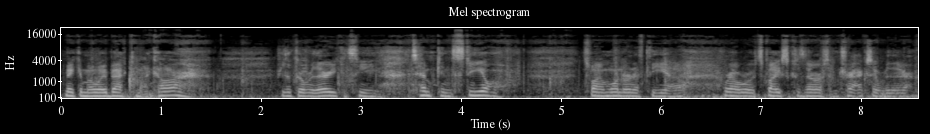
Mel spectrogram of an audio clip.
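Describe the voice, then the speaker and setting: A man's voice: a little high, fairly even intonation, a little fast, background noise. A man talking casually to viewers while walking outdoors, laughing often. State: winded, out of breath. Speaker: vlogger. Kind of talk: casual outdoor vlog narration. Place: outdoors by water and trails.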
